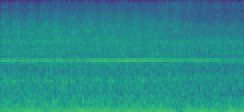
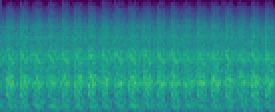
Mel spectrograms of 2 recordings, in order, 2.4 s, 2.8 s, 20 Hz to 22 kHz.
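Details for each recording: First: Turbo BMW E30 after an injector replacement, no coolant in it: a steady, even idle with a constant jet-like turbo whistle. It no longer shakes, bounces or smokes; normal idle. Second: BMW E30 with fresh gas, just back from the frame shop: even, rhythmic cranking for several seconds that never catches, setting a new code. Cause was the cam sensor left unplugged. Crank, no start.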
